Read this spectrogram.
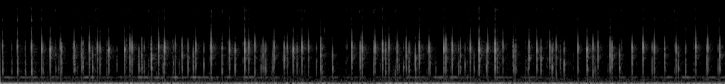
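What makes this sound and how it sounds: Fingertips of both hands type continuously on a Zoom65 65% mechanical keyboard with white MT3 PBT keycaps and a dark aluminum case, resting on a desk mat with a wooden wrist rest. A rapid, uneven stream of short, crisp key clacks centers around 1.8 kHz. A steady low rumble and a faint tone hold underneath throughout.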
